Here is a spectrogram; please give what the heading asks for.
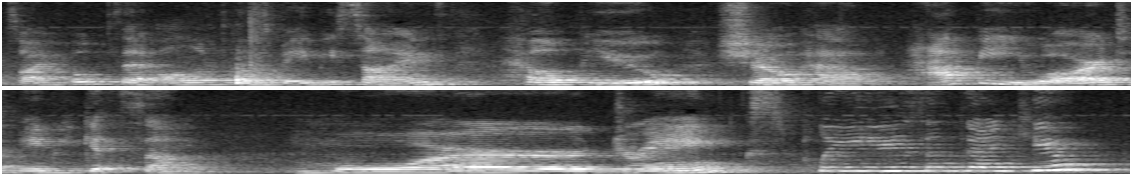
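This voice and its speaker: Echoey, slow-paced woman leading children's storytime. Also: mid-range voice. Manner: simple, encouraging address to small children. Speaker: children's library storytime host. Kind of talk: children's storytime presenting, teaching and reading aloud. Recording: echoey room, distant mic, faint noise.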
